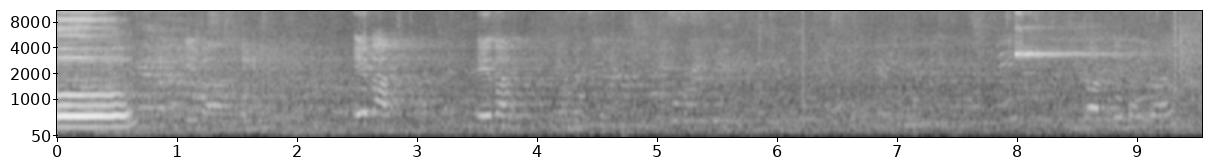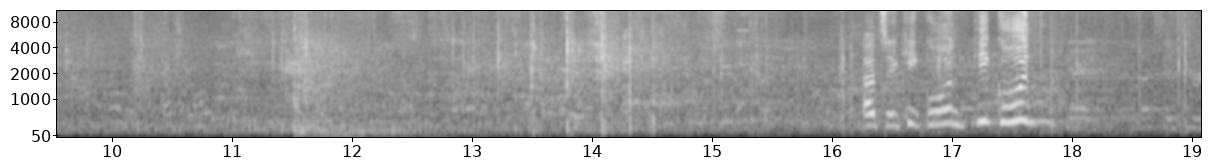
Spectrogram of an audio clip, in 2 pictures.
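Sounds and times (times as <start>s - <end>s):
spectators chattering: 0.0s - 19.0s
ball knocks bouncing: 11.3s - 12.0s.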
